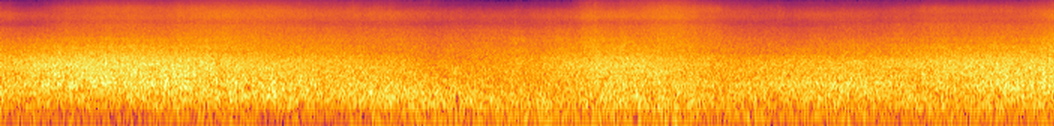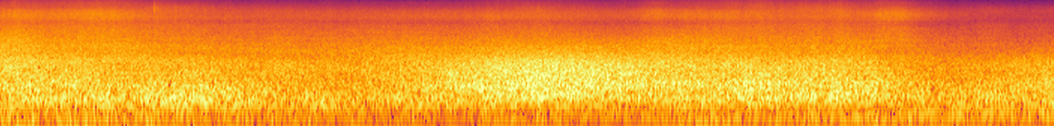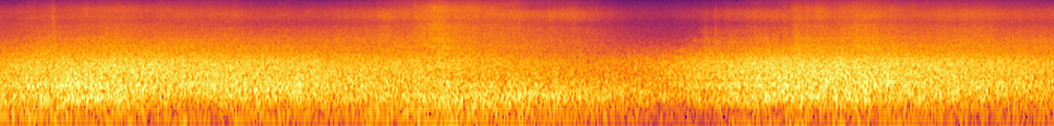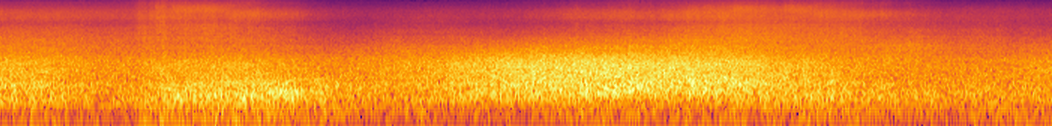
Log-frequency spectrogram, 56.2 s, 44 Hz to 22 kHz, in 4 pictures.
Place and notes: Waves, Rolling stones
Zoom H2n MS+XY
